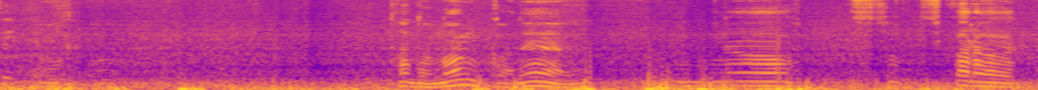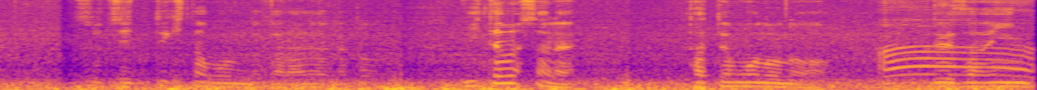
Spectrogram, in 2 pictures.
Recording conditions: outdoors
